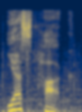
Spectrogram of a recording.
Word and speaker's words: ইসহাক: ইসহাক প্রচলিত ইংরেজিতে আইজ্যাক ইসহাক শব্দের উচ্চারণ ইয়াসহাক এটি হিব্র ভাষার শব্দ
